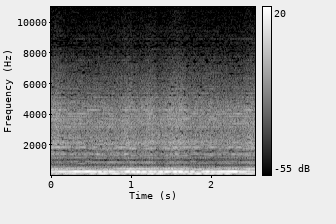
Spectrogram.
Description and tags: Multisamples made from the spooky living dead grain sound. Pitch indicated in filer name may be wrong... cool edit was giving wacky readings... estimated as best I could, some are snipped perfect for looping some are not.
